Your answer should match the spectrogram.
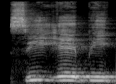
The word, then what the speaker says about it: CAP: waste the time awesome cap is pronounced as a one word c a p cap is pronounced as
